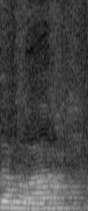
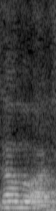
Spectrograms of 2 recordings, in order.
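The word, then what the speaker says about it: Galois: Це означає філд, а це галуа філд. Еверіст Галуа. Це читається як уа у французькій мові.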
